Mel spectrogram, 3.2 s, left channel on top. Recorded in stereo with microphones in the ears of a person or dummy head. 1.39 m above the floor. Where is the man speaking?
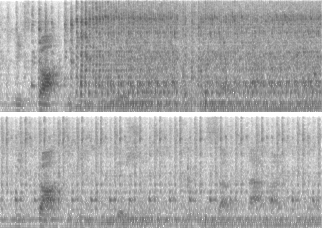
50° left (ahead or behind), 0.7 m; by 3.2 s 75° left (ahead or behind), 2.5 m.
